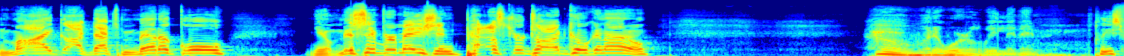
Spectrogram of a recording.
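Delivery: a little worked up, passionate. Live on the radio, complaining that YouTube flagged the channel, a little passionate. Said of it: "forgive me i know i sound a little bit passionate".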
